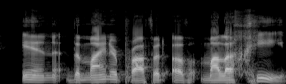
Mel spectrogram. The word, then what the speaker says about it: Malachi: the minor prophet of malachi malachi or you might pronounce it as malachi 3 8 will a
